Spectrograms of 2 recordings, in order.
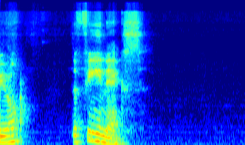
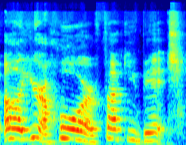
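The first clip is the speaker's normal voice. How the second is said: loud mock rant, higher pitched; angry insult; 5 semitones higher, 9 dB louder than usual. Rejected guy loudly insults the woman who turned him down. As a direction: spit it out like a spurned guy. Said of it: "when they go".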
